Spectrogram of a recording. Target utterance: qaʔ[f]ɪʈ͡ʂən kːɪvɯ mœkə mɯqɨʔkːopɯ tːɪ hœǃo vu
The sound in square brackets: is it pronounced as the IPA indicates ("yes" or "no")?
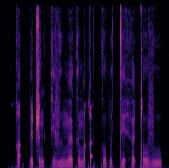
no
